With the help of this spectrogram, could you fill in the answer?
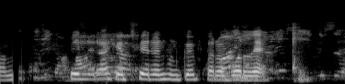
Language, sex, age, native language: Icelandic, female, 13, Icelandic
